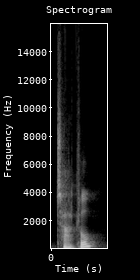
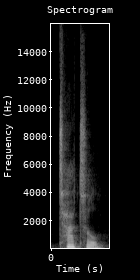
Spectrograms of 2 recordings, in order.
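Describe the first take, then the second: First: "Tattle" with a clear released middle t; spelled-out t in the middle; full t sound. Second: "tattle" with the middle t released sideways into l; t slides into l; lateral release. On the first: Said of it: "pronounce T's differently". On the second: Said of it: "lateral release". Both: Shown as a demonstration.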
